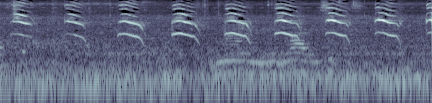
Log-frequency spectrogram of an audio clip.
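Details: A tiny kitten separated from its mother gives thin, high, piercing calls, each sliding downward in pitch, repeated steadily about twice a second, with a faint low hum in the background.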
